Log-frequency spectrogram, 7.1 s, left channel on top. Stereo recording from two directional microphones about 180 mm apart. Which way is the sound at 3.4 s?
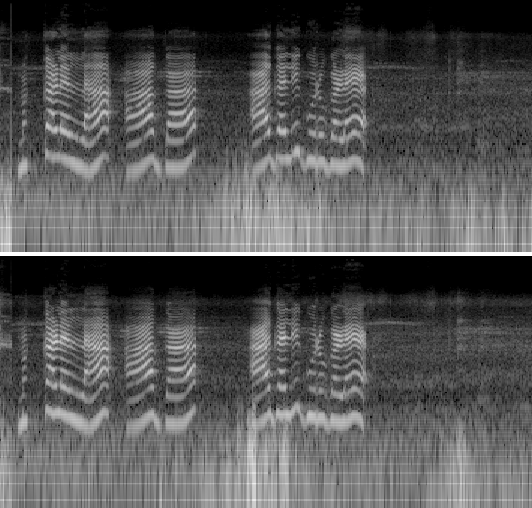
20° left (ahead or behind).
